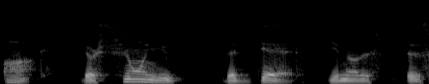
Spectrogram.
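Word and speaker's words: Djed: showing you the ank they're showing you the Jed you know this is spelled D J D Jed you know it's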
